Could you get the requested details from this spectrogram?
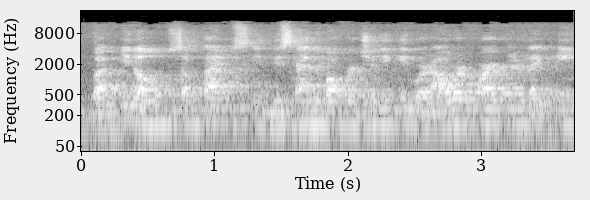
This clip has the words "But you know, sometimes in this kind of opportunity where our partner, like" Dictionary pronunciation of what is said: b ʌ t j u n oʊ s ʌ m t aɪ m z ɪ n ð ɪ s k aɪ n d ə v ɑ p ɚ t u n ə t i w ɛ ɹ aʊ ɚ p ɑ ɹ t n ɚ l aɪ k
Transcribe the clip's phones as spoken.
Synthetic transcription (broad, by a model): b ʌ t j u n oʊ s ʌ m t aɪ m s ɪ n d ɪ s k aɪ n d ə v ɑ p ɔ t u n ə t i w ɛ ɹ aʊ ɚ p ɑ ɹ t n ɚ l aɪ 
